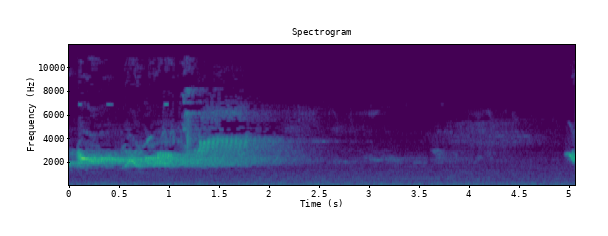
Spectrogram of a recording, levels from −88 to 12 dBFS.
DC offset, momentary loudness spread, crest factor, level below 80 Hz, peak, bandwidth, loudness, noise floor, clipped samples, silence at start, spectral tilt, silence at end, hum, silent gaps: under 0.1%; 23 LU; 22 dB; -64 dBFS; -12 dBFS; 11.5 kHz; -28 LUFS; -58 dBFS; under 0.1%; 0 s; 0 dB/octave; 0 s; none; none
